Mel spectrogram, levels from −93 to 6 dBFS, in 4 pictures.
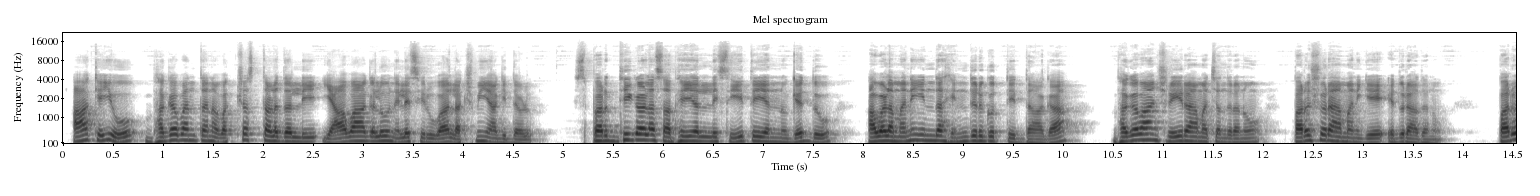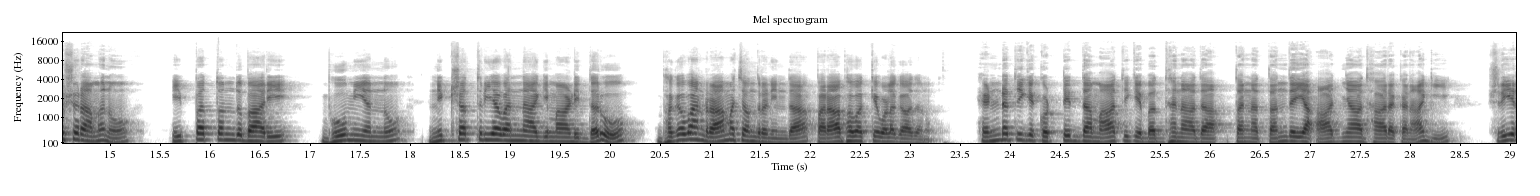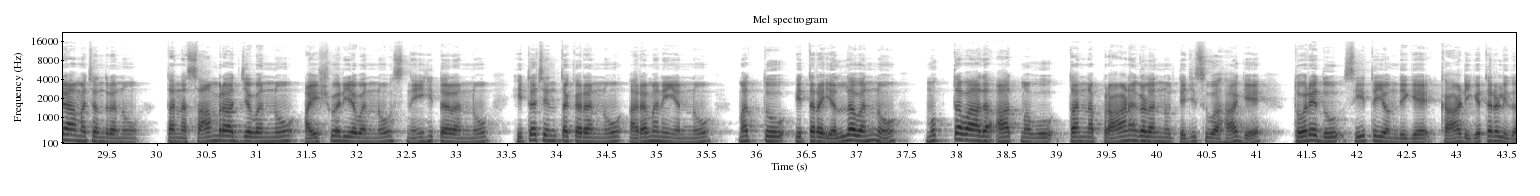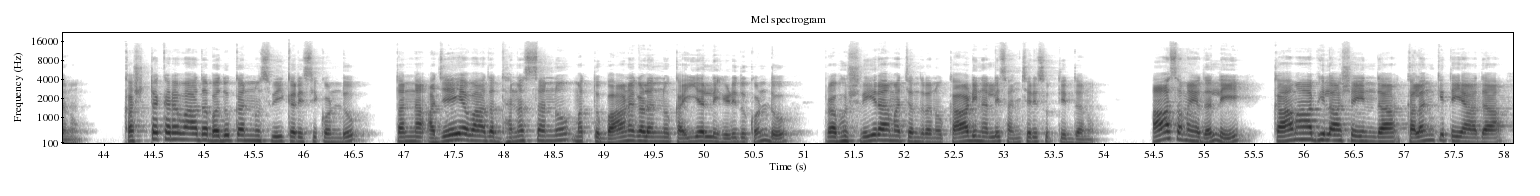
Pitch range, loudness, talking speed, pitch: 145-175 Hz, -20 LUFS, 75 wpm, 160 Hz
